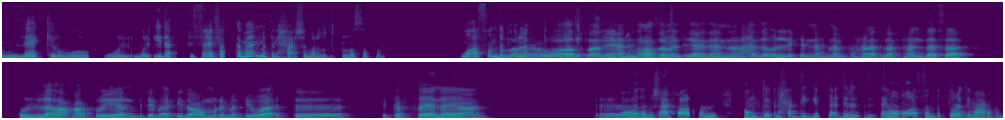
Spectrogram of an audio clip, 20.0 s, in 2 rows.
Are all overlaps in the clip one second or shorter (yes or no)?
no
